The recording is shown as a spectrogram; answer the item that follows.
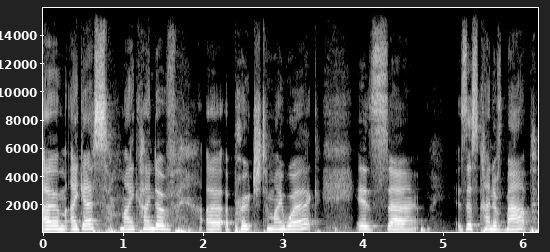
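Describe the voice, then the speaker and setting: A woman with a British accent and high pitch speaks at a fairly slow pace, with monotone, flat intonation and long, frequent pauses. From Scotland. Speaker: digital strategist. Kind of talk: presentation talk. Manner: hesitant, many fillers.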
